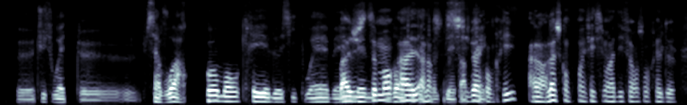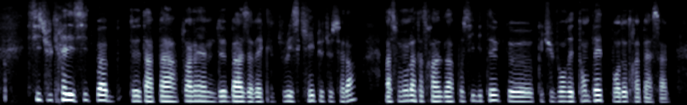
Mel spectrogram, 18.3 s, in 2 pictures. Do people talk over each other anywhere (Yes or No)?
Yes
